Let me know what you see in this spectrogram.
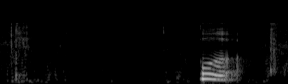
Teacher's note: it's stronger than the English B, so the lips have to close stronger to pronounce it.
